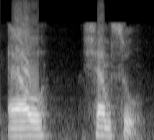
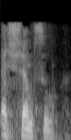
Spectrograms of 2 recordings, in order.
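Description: First: The L of the article is clearly pronounced. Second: The L merges into a doubled sh sound. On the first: The speaker calls it wrong. "you're not going to say El Shamsu" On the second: The speaker calls it right. "You're going to say Ashamsu"

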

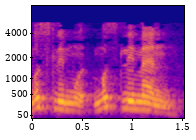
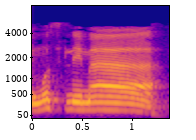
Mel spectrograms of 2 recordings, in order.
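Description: First: The word ends with a short vowel plus n. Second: The word ends with a long a vowel. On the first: The reading continues past this word. "if you keep reading, you pronounce the tanween" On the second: The reading stops on this word. "if you stop on it ... you pronounce it as fatah. Aleph, as a long A"

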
